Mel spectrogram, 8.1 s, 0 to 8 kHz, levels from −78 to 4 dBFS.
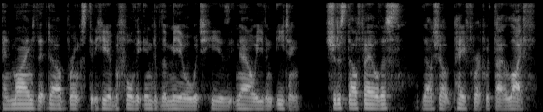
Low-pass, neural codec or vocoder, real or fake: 7.2 kHz; none; real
